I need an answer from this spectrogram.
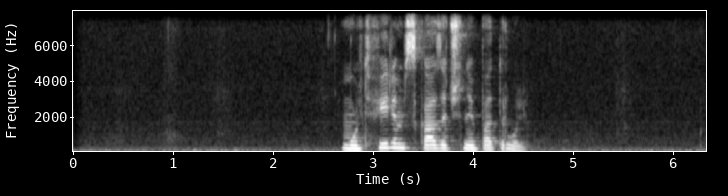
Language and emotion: Russian, neutral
